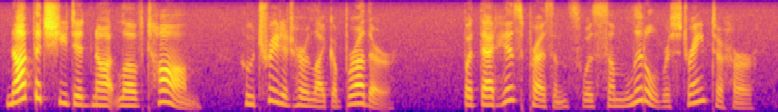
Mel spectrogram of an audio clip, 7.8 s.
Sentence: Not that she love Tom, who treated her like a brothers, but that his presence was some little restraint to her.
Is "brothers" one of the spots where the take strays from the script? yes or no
yes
